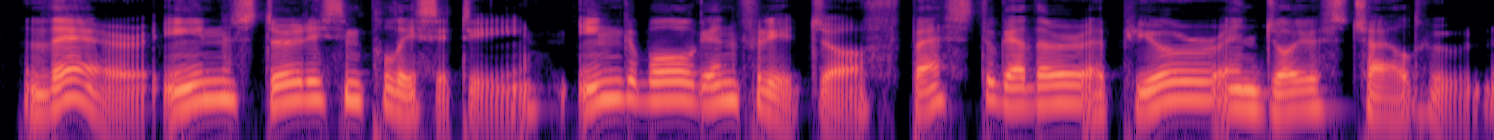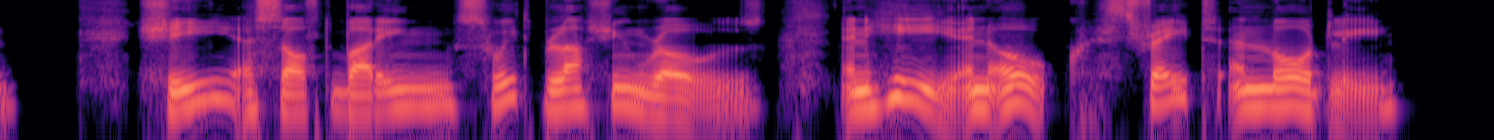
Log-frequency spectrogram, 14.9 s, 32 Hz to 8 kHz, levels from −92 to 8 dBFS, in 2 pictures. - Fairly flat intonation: No, average, 5.3 semitones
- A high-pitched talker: No, low, 125 Hz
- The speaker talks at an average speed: No, slow, 115 wpm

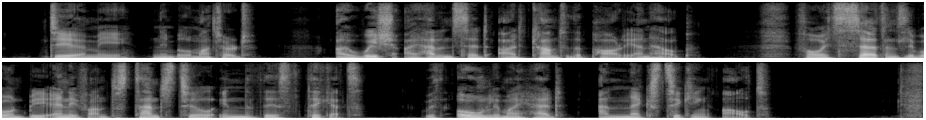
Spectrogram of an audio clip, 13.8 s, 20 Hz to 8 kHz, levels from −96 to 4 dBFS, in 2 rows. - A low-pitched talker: Yes, very low, 90 Hz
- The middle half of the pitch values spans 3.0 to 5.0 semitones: No, narrow, 2.4 semitones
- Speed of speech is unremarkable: Yes, average, 160 wpm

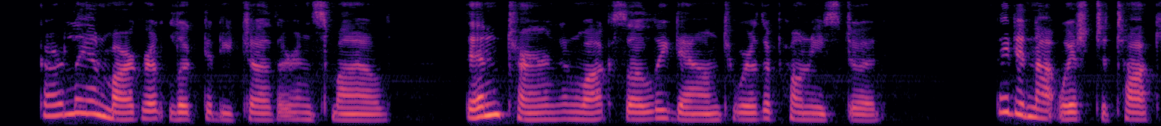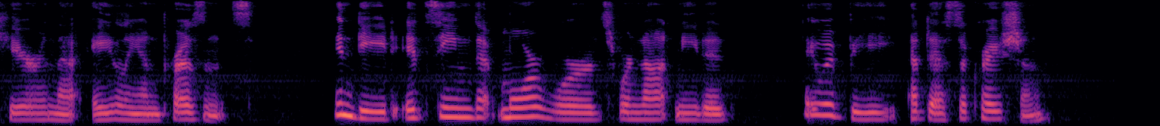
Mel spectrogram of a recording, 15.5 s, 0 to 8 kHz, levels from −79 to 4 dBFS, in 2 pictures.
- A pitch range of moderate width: Yes, average, 3.9 semitones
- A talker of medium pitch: Yes, medium, 165 Hz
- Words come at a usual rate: Yes, average, 175 wpm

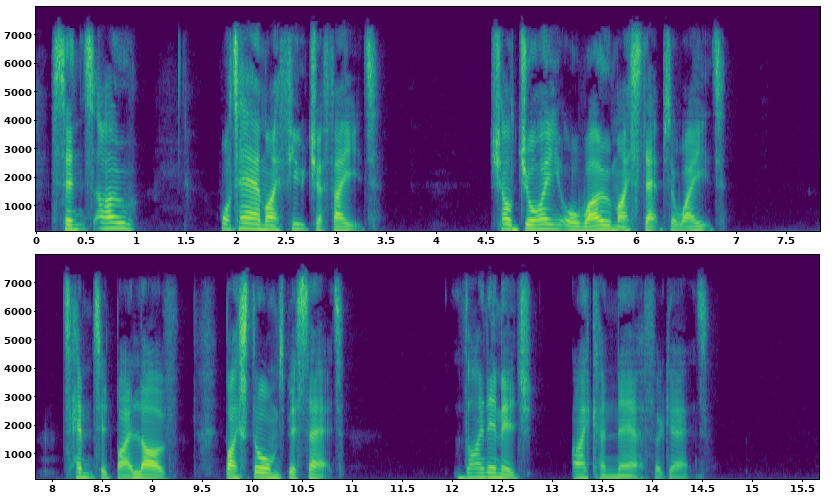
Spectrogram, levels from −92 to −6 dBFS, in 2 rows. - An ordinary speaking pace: No, slow, 95 wpm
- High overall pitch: No, medium, 140 Hz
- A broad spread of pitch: Yes, wide, 5.7 semitones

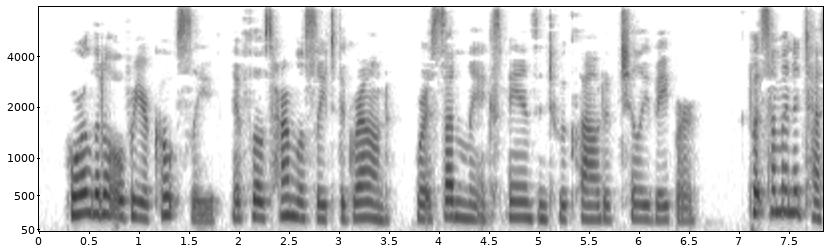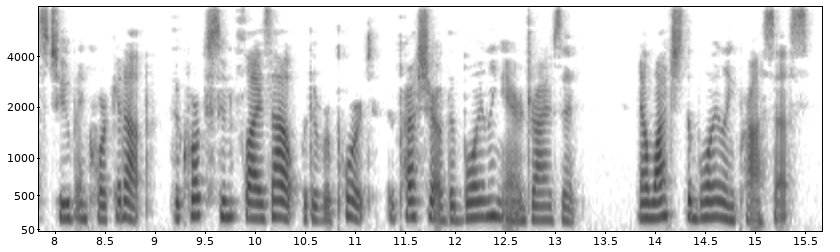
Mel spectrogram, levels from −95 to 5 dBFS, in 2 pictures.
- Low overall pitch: No, high, 200 Hz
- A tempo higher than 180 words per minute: Yes, fast, 205 wpm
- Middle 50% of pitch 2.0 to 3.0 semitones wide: Yes, average, 2.7 semitones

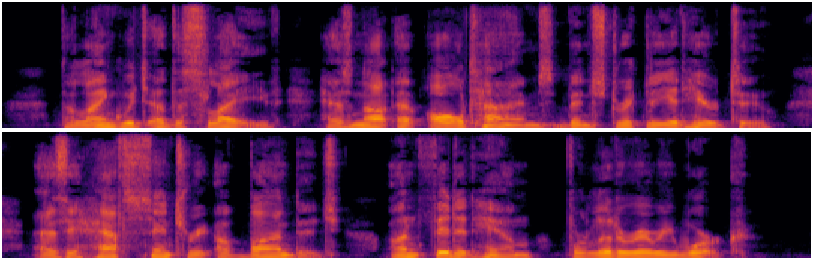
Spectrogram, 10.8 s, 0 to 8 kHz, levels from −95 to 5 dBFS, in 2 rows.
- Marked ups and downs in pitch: No, average, 3.6 semitones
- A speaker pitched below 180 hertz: Yes, medium, 140 Hz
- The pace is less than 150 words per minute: Yes, average, 140 wpm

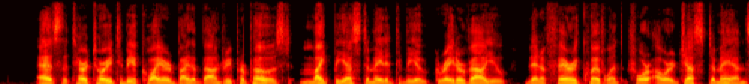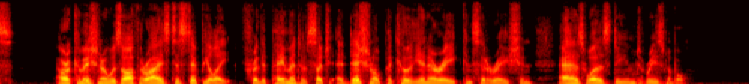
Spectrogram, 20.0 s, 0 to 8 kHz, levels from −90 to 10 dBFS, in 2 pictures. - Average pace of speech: No, slow, 130 wpm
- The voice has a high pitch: No, low, 130 Hz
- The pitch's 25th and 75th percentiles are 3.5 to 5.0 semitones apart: Yes, average, 4.5 semitones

